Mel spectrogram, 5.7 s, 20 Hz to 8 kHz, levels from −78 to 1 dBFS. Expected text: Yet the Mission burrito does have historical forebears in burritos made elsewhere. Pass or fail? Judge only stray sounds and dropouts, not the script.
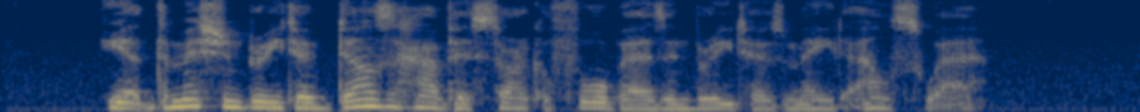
pass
